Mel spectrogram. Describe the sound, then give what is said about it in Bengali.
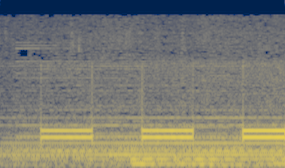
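Telephone busy tone after a phone call disconnects: three evenly spaced, steady mid-pitched beeps, each about half a second long, over a low background hum. “ফোনটা disconnect হয়েছে”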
